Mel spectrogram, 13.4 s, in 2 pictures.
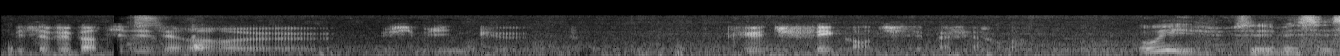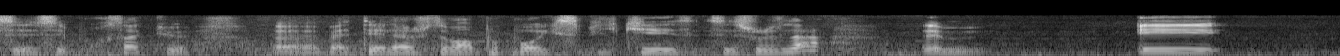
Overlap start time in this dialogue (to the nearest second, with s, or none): none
